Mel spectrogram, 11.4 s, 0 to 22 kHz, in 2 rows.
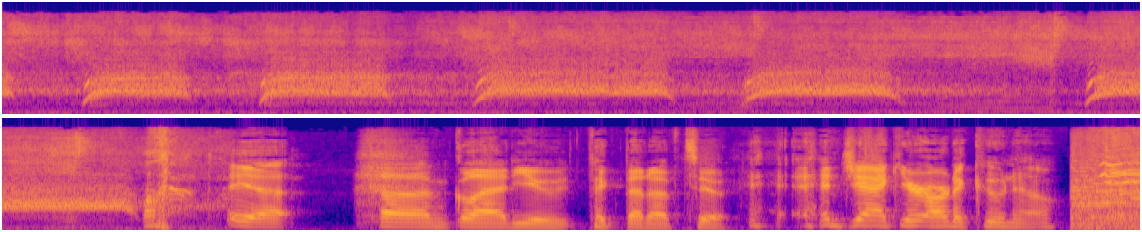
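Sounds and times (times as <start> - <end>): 
person screaming loudly: 0.0 - 6.8
speech: 6.4 - 11.0.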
